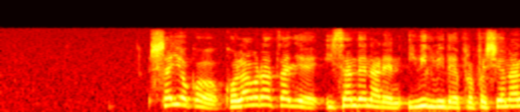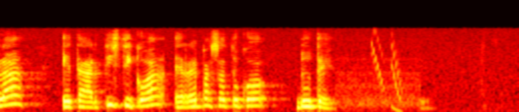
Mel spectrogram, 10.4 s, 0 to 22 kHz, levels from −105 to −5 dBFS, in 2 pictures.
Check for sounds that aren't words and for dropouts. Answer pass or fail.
fail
